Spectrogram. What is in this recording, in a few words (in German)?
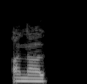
"anal", German; adjectives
